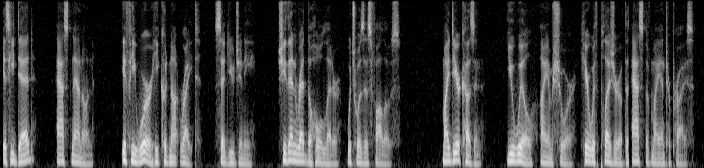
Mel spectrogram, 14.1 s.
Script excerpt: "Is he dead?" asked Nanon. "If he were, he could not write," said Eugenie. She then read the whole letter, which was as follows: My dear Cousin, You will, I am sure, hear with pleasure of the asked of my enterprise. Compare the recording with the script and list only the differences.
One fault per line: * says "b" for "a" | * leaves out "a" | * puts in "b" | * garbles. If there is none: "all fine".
all fine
